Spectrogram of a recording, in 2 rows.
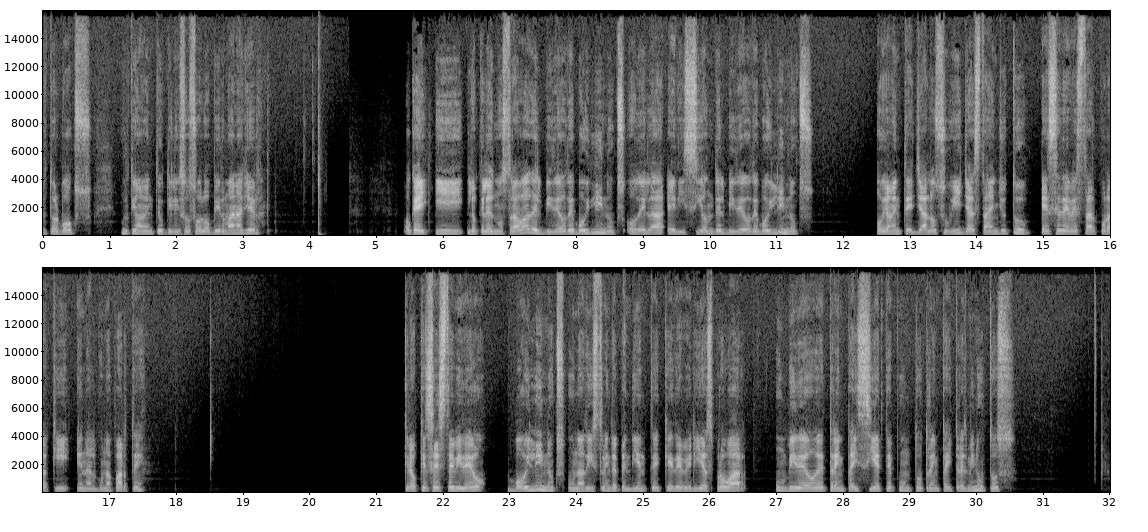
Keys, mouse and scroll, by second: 3.3 click, 9.1 click, 10.6 click, 15.8-18.7 scroll down 2, 19.4-20.4 scroll down 1, 27.0-27.9 scroll down 1, 27.9 click.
